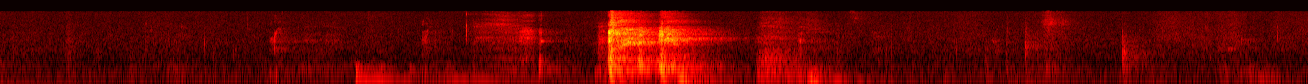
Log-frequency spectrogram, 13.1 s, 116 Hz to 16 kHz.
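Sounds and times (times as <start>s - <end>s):
person coughing: 5.2s - 8.4s.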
